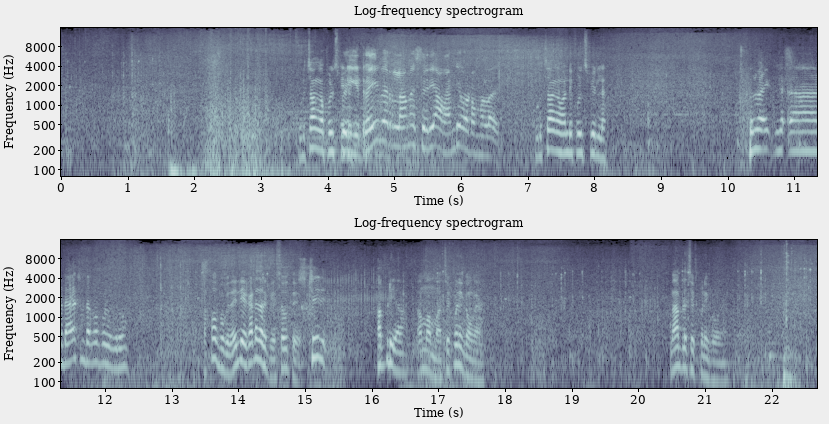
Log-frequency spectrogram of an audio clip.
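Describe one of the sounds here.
Ocean waves wash and rumble steadily.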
